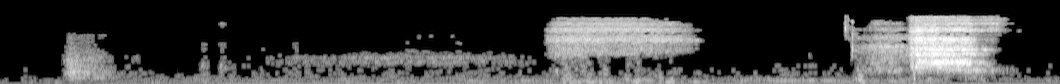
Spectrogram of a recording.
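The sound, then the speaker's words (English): Deep, airy breaths from a group taking three community breaths together, unmuted, at the start of a meditation: a short sniff at the start, then two long, loud breathy inhalations or exhalations a second or so apart, with no talking. “You can unmute yourself so we can all hear those breaths we're taking together at our paces.”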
